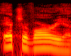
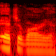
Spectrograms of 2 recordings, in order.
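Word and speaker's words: Echevarria: me with our anglo-tony echevaria it's not echevario you got it yeah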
